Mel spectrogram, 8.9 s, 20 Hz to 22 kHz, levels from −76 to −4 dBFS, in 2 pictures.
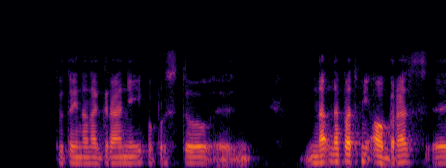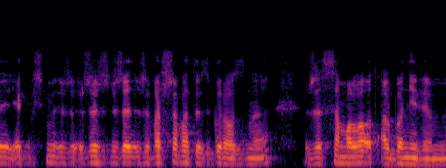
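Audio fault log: throughout: AMR wideband (HD Voice) codec. The speech is rough and raspy, which points to AMR-WB at one of its two lowest rates, likely the 8.85 kbit/s mode. Below 6.4 kHz, too few bits drive the pulse-excited vocal tract model, giving a grainy, buzzy edge. From 6.4 to 7 kHz there is shaped noise rather than real detail. Unlike narrowband AMR, some airy top remains, and there's no MP3-style swirl or pre-echo. The fade-in ending near 0.6 s carries the same texture.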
